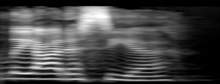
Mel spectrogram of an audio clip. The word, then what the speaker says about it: Laodicea: Well, when you get to the last letter in Revelation chapter 3, we get to this church, to the church in Laodicea. Some pronounce it Laodicea. To the church in Laodicea, Jesus writes.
